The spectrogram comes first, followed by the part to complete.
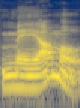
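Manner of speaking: swaggering Miami manner. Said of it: "say it with some Miami swag".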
